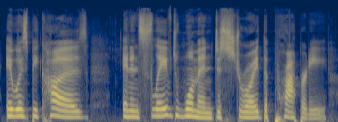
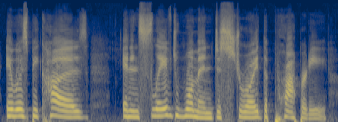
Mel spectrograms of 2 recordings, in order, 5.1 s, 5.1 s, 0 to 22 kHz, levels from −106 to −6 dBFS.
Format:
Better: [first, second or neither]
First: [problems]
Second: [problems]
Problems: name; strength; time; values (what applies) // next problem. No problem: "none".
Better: first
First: none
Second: distortion; slight; 10 dB below the speech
